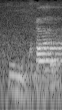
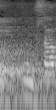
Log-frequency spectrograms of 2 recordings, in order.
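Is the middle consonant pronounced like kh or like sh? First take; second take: kh; sh. First: The middle consonant sounds like kh. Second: The middle consonant sounds like sh. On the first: Some teaching lineages recite the sound this way. "उस मूर्धन्य सा को कोई खा का प्रयोग करता है" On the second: Other teaching lineages recite the sound this way. "कोई उसी को पूषा बोलता है"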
